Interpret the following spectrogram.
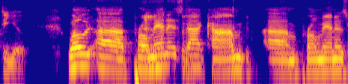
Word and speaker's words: Pramanas: you well pramanas comm Pro Manas rhymes with bananas PR o ma na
